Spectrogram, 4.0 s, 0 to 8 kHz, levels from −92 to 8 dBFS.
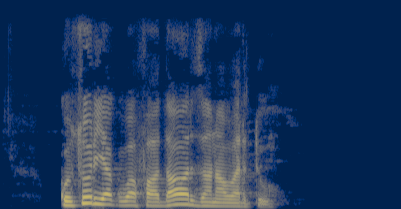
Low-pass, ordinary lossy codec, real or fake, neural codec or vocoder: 7.2 kHz; AAC, 48 kbps; real; none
